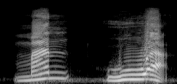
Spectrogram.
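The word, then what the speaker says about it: مَنْ هُوَ: Ya, contoh man hua. Man hua jangan man. Salah man hua. Nah, itu baru betul.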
